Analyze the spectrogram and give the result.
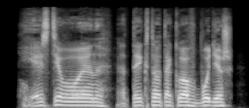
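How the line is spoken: Husky male voice. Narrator (Russian): Один из них отозвался хрипловатым голосом

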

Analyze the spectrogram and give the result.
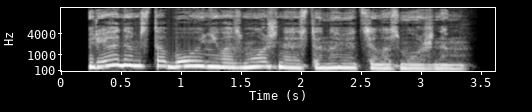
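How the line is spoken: Sad, smiling. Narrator (Russian): грустно улыбаясь

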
